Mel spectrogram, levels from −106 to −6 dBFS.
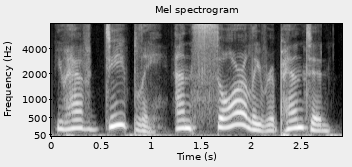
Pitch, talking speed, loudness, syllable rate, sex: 205 Hz, 125 wpm, -16 LUFS, 4.1 syllables/s, female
